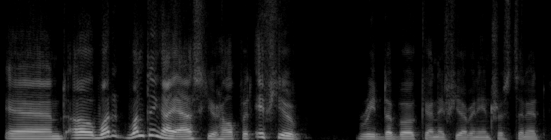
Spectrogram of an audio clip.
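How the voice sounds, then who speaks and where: A man's voice: mid-range voice, expressive, a little fast, dark tone. A man giving an informal presentation to a club as an author, talking in a conversational, rambling way with asides.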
